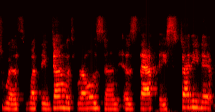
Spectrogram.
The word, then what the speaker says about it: Relizen: So a great example is a remedy called Relizin. It's spelled Relizen.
